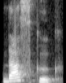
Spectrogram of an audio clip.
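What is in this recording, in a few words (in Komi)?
"дас кык", Komi, female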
